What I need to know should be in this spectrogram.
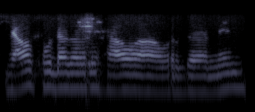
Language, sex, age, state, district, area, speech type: Kannada, male, 18-30, Karnataka, Gadag, urban, conversation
